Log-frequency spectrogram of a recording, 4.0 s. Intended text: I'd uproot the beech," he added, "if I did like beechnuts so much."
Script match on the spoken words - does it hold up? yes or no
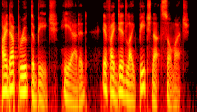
yes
